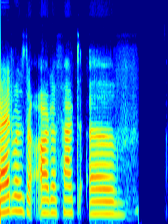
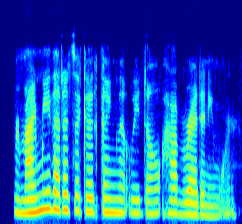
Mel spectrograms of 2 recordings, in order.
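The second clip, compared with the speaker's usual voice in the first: very quiet, soft grumbling muttered under the breath; 10 dB quieter than usual. Speaking in character, muttering to themself under their breath. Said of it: "I'm just muttering to myself under my breath".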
